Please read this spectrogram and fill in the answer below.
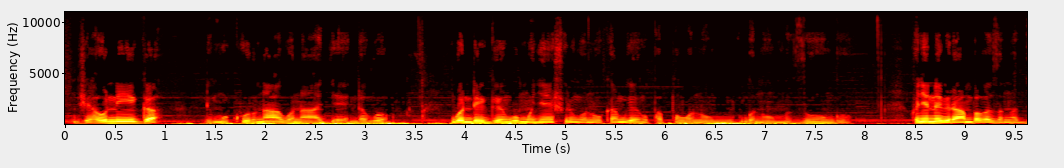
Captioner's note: speaking in Kinyarwanda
